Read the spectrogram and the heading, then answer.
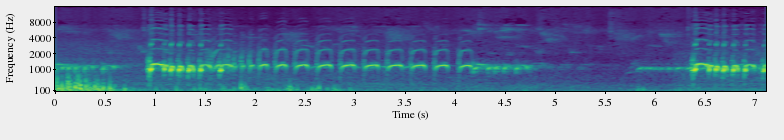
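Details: Local zebra dove calling hard at a rival, agitated: a held tone breaks into a run of about twelve punchy repeated notes, a pause, then the sequence starts again. Soft rustling at the start.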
